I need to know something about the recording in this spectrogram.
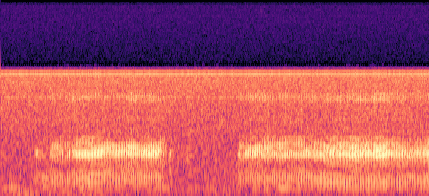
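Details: Japanese Chin named Mini, a pet dog, snoring indoors: two long rasping breaths with a nasal buzzy tone, the first lasting about a second, a short quiet gap, then a second drawn-out snore.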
